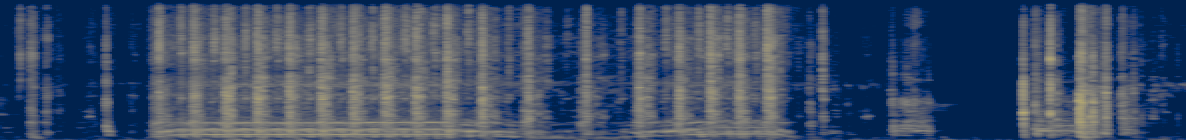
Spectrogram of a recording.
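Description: A sewing machine stitches a hexagon felt candle mat in steady, close running bursts, with a longer run followed by shorter stops and starts near the end.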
